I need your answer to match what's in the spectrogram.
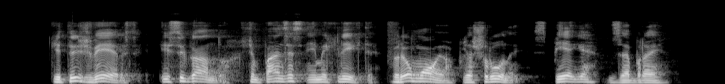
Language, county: Lithuanian, Kaunas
